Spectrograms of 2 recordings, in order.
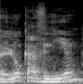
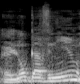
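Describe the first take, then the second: First: The linking sound before avenir is a k. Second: The linking sound before avenir is a g. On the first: The speaker calls it right. "il faut transformer la lettre G comme si vous aviez la lettre K" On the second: The speaker calls it wrong. "on ne dit pas un long avenir"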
